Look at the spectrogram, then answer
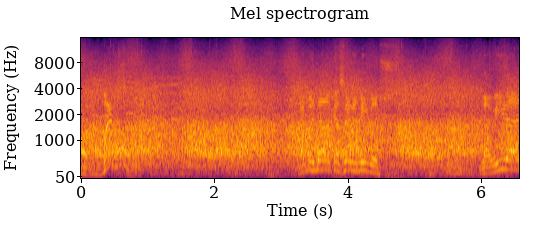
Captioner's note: applause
